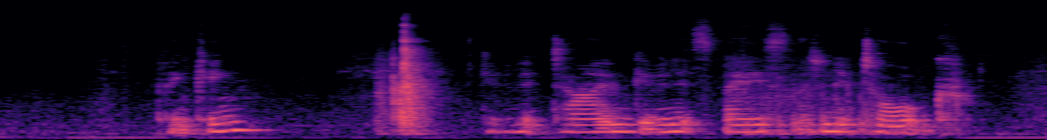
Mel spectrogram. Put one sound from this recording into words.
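A woman speaks calmly, close by.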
